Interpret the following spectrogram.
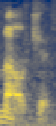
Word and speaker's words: Malekith: I think it's just pronounced Malekith, which I'm probably one of those... I wouldn't say the only person, but just... I just still though, it's pronounced Malekith.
